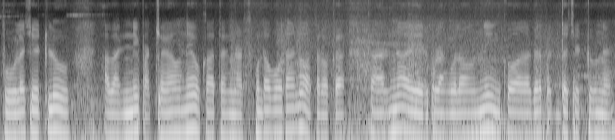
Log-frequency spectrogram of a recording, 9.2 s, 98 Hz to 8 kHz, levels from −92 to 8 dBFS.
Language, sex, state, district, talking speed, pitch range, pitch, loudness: Telugu, male, Telangana, Karimnagar, 115 wpm, 115-125 Hz, 115 Hz, -14 LUFS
